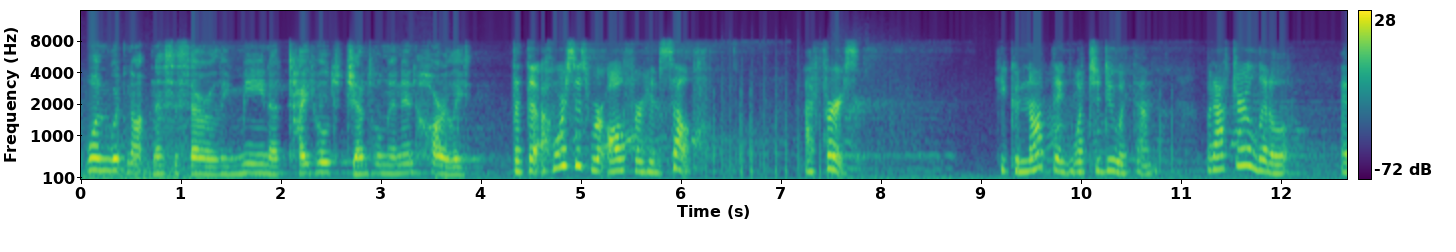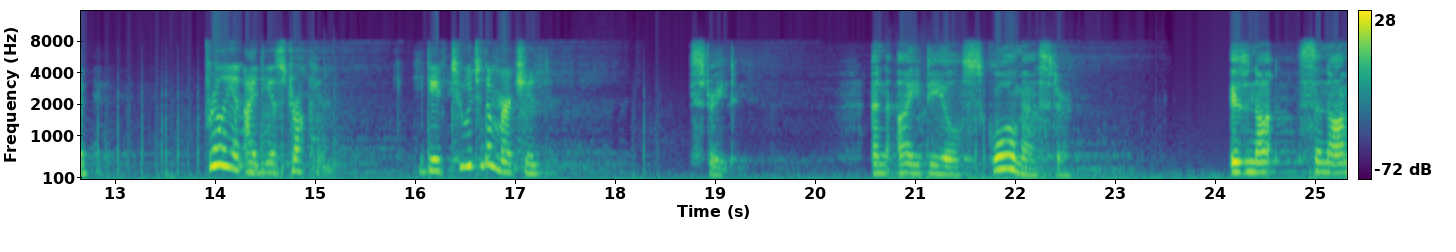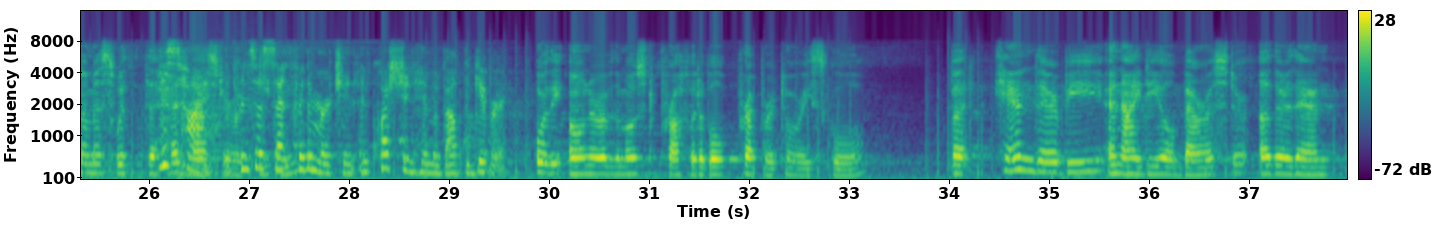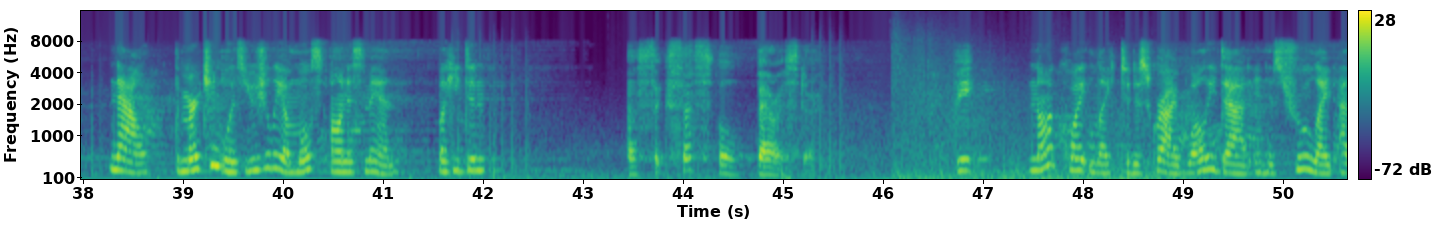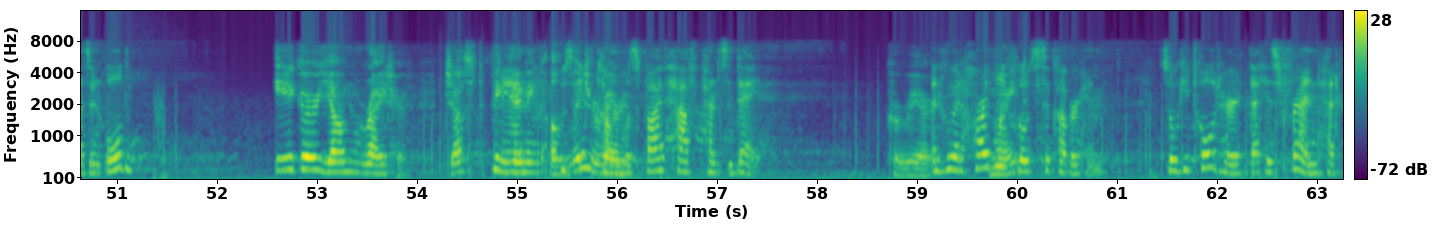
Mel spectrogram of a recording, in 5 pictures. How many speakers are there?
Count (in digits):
2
